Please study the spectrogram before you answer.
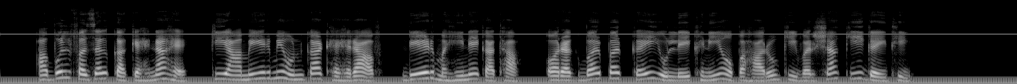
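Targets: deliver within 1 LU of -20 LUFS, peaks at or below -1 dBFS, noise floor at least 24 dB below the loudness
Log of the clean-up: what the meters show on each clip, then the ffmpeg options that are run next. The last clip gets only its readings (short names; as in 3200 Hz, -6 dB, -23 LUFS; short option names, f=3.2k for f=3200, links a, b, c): hum 60 Hz; harmonics up to 300 Hz; hum level -31 dBFS; steady tone 4100 Hz; tone level -40 dBFS; loudness -22.5 LUFS; peak -5.0 dBFS; loudness target -20.0 LUFS
-> -af "bandreject=f=60:t=h:w=4,bandreject=f=120:t=h:w=4,bandreject=f=180:t=h:w=4,bandreject=f=240:t=h:w=4,bandreject=f=300:t=h:w=4"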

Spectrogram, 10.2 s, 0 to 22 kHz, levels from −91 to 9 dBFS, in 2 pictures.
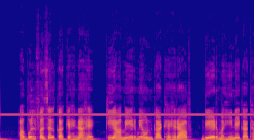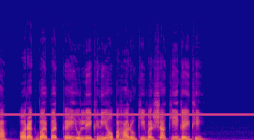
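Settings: hum none; steady tone 4100 Hz; tone level -40 dBFS
-> -af "bandreject=f=4.1k:w=30"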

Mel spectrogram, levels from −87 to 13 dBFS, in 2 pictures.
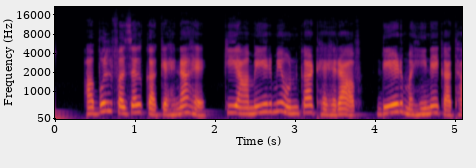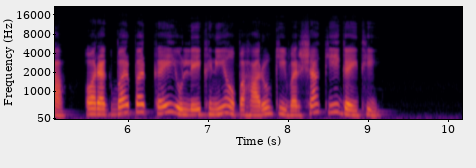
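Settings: steady tone none; loudness -23.0 LUFS; peak -5.5 dBFS; loudness target -20.0 LUFS
-> -af "volume=3dB"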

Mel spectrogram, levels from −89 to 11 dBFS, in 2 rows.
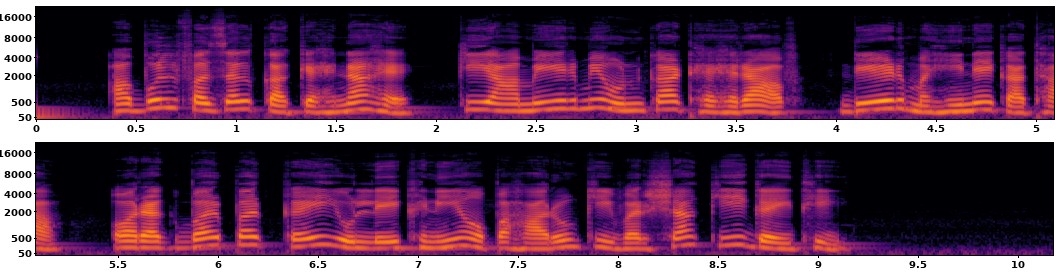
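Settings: loudness -20.0 LUFS; peak -2.5 dBFS; noise floor -62 dBFS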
